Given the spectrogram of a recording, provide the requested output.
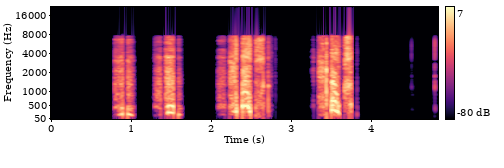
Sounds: Sneeze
